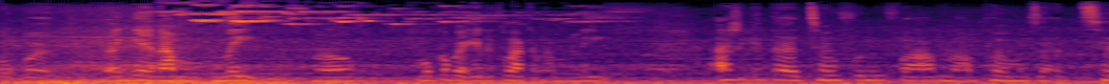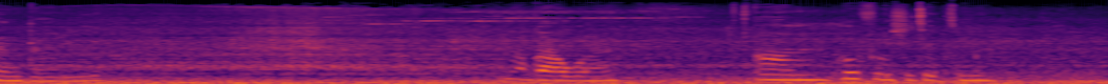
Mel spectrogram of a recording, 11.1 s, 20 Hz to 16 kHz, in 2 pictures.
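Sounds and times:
car cabin road and engine rumble: 0.0 - 6.7, 7.4 - 11.0.

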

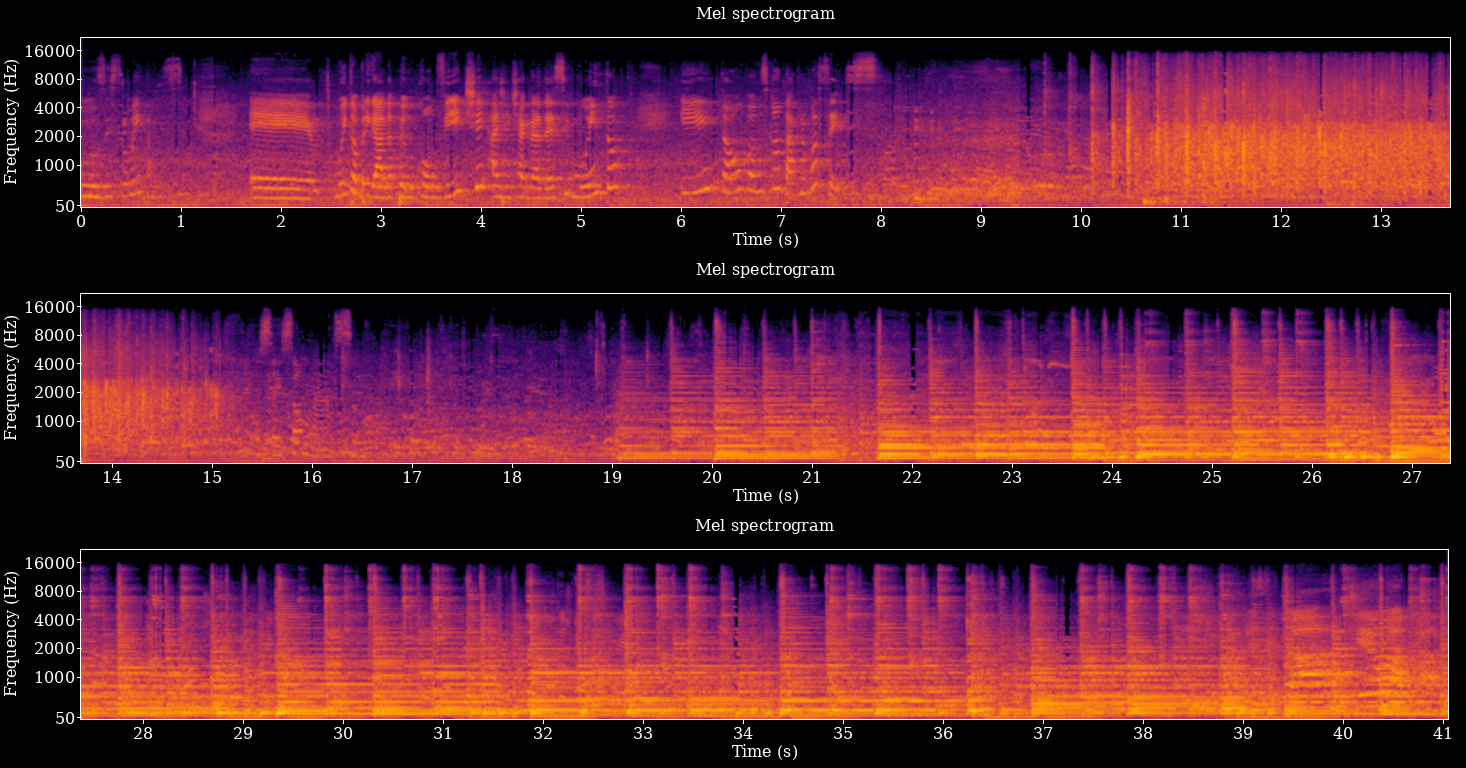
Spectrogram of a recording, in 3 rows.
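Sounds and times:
acoustic guitar strumming: 19.1 - 41.0
conga: 22.1 - 41.0
young female voices singing: 38.6 - 41.0.

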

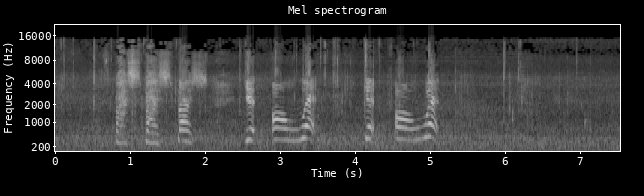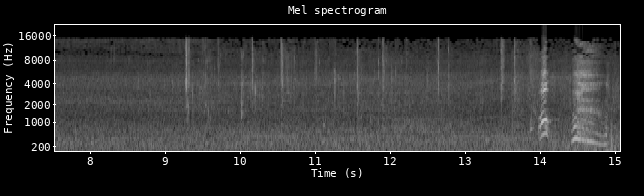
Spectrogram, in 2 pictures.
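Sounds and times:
low hum and hiss: 0.0 - 15.0
boots splashing in puddle: 9.2 - 12.8.

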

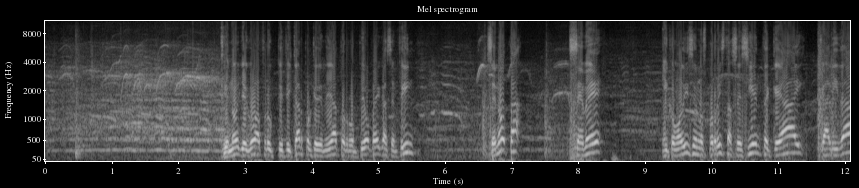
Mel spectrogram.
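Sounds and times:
crowd voices shouting: 0.0 - 4.7, 5.4 - 12.0.

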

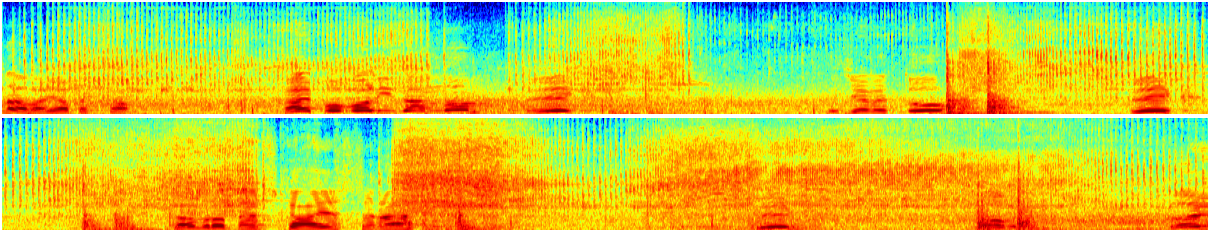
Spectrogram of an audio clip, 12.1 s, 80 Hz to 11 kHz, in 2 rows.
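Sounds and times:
bike tyres rolling: 0.0 - 12.0
sharp knock: 4.7 - 5.3.

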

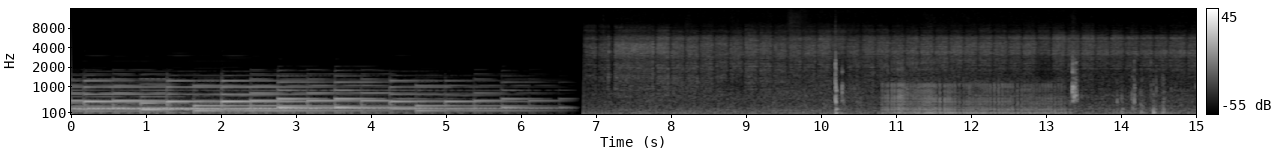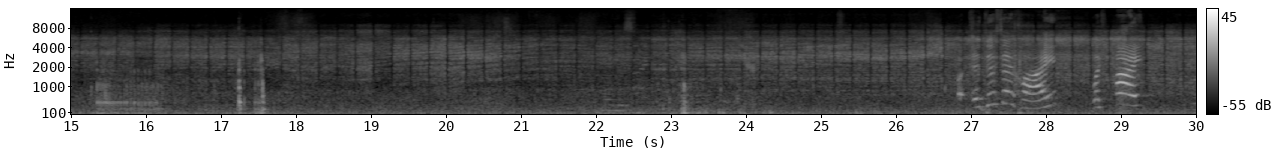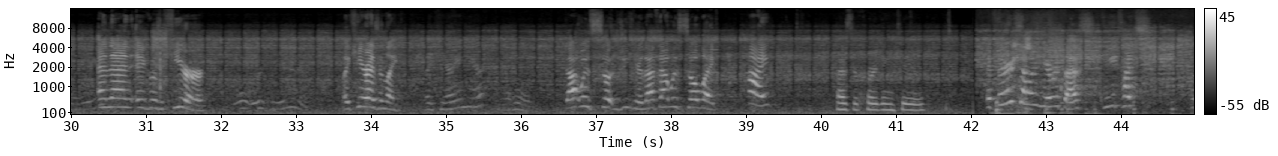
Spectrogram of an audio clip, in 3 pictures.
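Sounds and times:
static hiss: 6.8 - 44.9
woman's voice: 22.0 - 23.2, 26.8 - 29.4, 30.3 - 31.8, 33.6 - 39.4, 42.2 - 44.9.

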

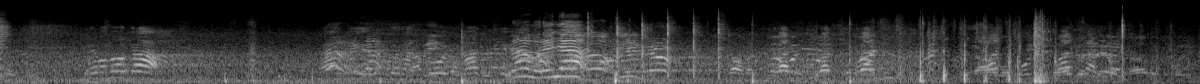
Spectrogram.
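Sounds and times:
people shouting: 4.7 - 6.9.

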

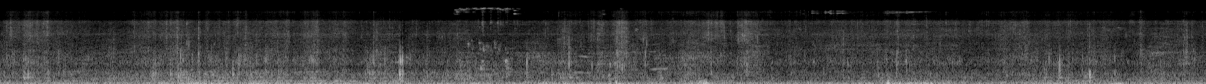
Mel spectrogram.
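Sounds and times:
bike tyres crunching leaf litter: 0.0 - 12.0.

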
